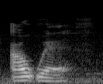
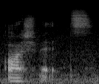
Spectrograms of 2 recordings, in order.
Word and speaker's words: Auschwitz: for example when bruno continuously calls the place out with even though he is corrected several times by parents and adult figures and even his sister he continues to call the concentration camp out with even though it is supposed to be pronounced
